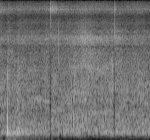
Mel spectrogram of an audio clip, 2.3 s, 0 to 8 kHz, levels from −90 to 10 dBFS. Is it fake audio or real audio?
fake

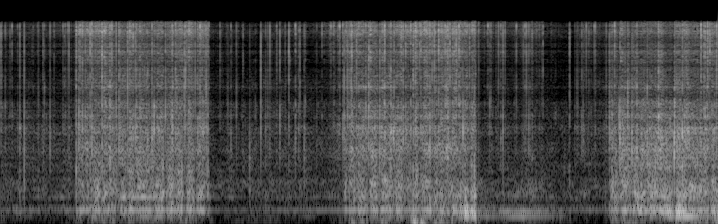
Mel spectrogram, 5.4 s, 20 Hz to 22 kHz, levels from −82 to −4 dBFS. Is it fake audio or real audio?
fake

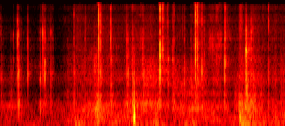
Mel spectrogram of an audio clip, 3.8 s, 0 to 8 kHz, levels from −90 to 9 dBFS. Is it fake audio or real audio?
fake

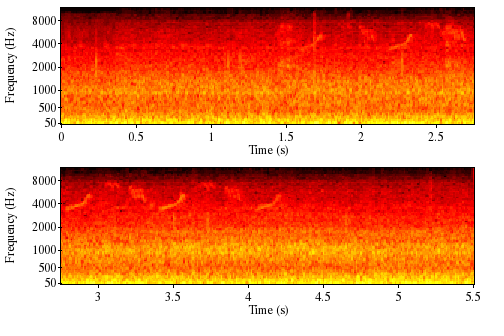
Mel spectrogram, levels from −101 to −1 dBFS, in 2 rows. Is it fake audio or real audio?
real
